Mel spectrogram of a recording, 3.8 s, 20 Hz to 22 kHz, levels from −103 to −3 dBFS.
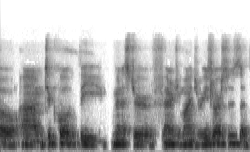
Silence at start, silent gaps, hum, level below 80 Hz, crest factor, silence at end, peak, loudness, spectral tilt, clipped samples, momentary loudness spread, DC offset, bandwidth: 0 s; none; none; -68 dBFS; 14 dB; 0 s; -8 dBFS; -23 LUFS; -7.5 dB/octave; under 0.1%; 4 LU; under 0.1%; 8.6 kHz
